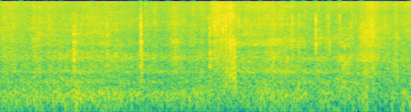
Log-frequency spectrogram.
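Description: Hamburger patties and dripping grease sizzling over open flames on a grill, a steady hiss with scattered sharp pops. It swells louder twice, a little past three seconds in and again about five and a half seconds in.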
